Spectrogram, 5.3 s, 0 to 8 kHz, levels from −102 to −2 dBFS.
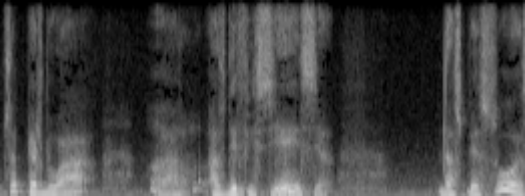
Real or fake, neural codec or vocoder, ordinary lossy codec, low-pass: real; none; none; none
